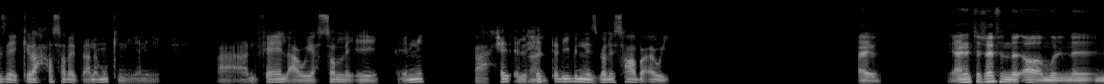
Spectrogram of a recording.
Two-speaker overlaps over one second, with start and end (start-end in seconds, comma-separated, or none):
none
